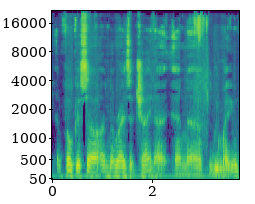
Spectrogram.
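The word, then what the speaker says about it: Qin: that's pronounced chin okay I know it looks like Quinn or kin or whatever but it's it's pronounced Chin Dynasty and this is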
